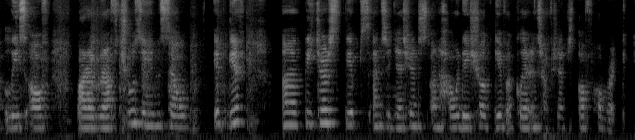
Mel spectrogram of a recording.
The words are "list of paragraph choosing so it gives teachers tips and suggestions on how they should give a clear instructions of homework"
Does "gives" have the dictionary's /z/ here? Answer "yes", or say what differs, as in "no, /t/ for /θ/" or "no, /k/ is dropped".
no, /z/ is dropped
